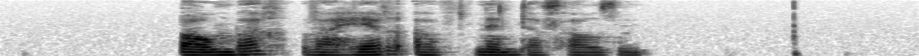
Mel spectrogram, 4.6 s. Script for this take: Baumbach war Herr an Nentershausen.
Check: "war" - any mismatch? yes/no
no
